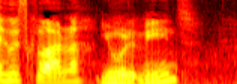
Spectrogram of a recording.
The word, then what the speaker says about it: Husqvarna: Now, there's some controversy on how you pronounce. Americans say Husqvarna. Or Husky. Mrs. W says Husqvarna. Husqvarna. How would you say it? I say Husqvarna.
